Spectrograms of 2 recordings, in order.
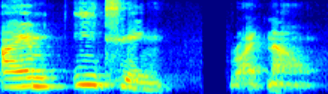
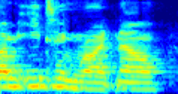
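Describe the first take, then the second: First: The word eating is strongly emphasized. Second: No word is strongly emphasized. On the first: It answers a listener who misheard what the speaker is doing. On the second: A plain statement of what the speaker is doing.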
